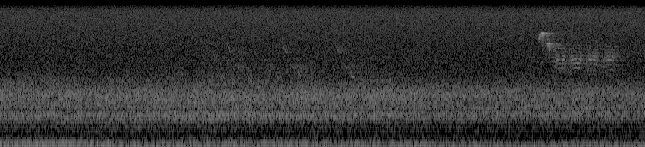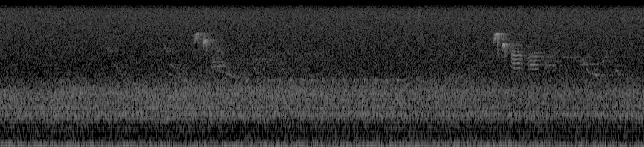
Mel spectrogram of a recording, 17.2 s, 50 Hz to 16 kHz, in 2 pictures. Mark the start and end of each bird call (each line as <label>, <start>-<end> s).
Northern Cardinal (Cardinalis cardinalis), 2.8-5.2 s
Black-capped Chickadee (Poecile atricapillus), 6.6-16.5 s
Gray Catbird (Dumetella carolinensis), 15.3-17.2 s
